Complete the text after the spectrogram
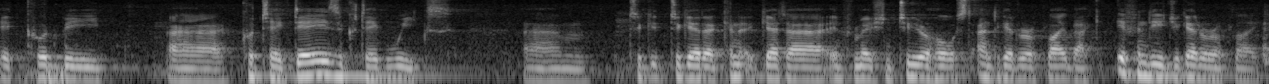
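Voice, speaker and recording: A man with an Irish accent speaks at a medium pitch amid audible room echo. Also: moderate pace. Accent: flat Irish. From Ireland. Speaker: amateur radio conference speaker. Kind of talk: technical presentation. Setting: conference room with microphone. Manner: halting, many fillers and restarts.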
